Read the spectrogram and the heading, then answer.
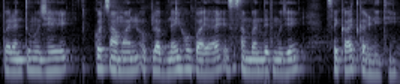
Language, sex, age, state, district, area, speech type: Hindi, male, 45-60, Madhya Pradesh, Balaghat, rural, spontaneous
